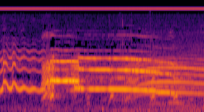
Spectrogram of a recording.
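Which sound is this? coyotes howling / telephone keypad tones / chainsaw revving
coyotes howling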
